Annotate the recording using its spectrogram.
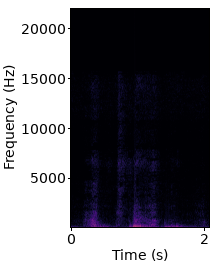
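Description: Quiet breathing and movement noise from a man exercising face-down on a carpeted floor: a few faint breaths and soft low thumps.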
